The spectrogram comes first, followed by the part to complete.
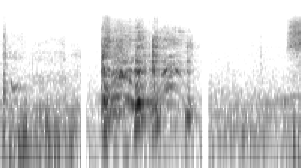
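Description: A man's short, throaty vocal outburst lasting under a second, starting about two-thirds of a second in, with a fainter burst at the very start.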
